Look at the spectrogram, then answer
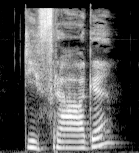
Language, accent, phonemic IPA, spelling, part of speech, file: German, Austria, /ˈfʁaːɡə/, Frage, noun, De-at-Frage.ogg
- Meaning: 1. question (interrogative sentence or phrase) 2. question, issue, matter (subject or topic for consideration or investigation) 3. question, doubt (challenge about the truth or accuracy of a matter)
